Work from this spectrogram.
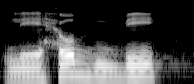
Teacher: membaca ba tasydid dengan suara dari hidung. Lihubbi. Ini tidak dibenarkan.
